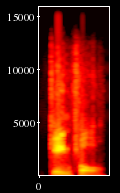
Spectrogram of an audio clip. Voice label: "gainful", American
